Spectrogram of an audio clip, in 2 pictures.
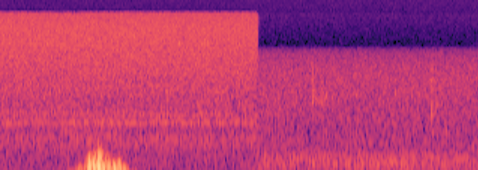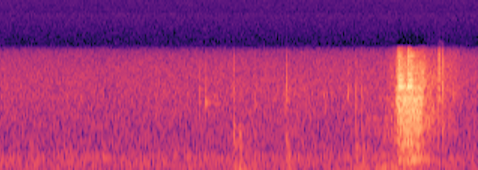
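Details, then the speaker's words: Water hammer demonstration rig without an arrestor: a dull thud, then a sharper bang as a quick-closing valve shuts on flowing water and the force rebounds back through the pipes. "without a water hammer Ruster in line to absorb that force it has to go somewhere so it's going to move through the pipes in the opposite direction it was flowing"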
